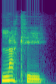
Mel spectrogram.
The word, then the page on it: lackey: British English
